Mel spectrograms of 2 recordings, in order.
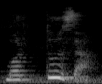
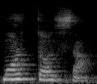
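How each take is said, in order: First: The second vowel sounds like 'u'. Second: The second vowel sounds like 'o'. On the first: "in Bangla we pronounce it as mortuza. Like this" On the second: "Now we'll have to make it mortoza"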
